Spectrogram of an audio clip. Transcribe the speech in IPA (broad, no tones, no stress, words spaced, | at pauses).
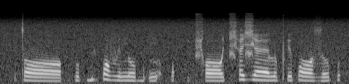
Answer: tɔː | pʊpbypɔ vɪnobo̰nɔ̰p | t͡ɕʰɔːt͡ɕʰɛʑɛː lʊpʼɪpɔː zʊp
